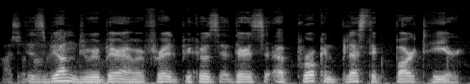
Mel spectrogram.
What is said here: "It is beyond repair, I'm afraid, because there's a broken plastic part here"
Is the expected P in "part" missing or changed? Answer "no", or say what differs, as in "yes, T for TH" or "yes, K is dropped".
yes, B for P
